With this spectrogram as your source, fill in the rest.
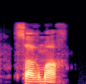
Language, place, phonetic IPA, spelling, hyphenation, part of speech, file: Azerbaijani, Baku, [sɑɣˈmɑχ], sağmaq, sağ‧maq, verb, LL-Q9292 (aze)-sağmaq.wav
- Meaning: 1. to milk (an animal) 2. to milk, to exploit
